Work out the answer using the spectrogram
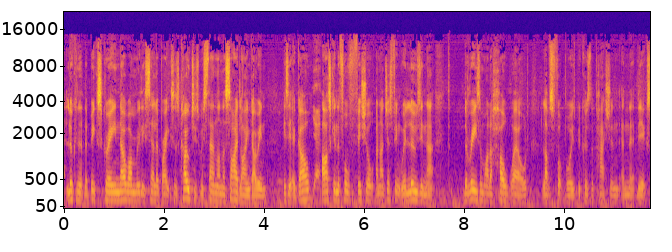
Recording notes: From our original home, Barasti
